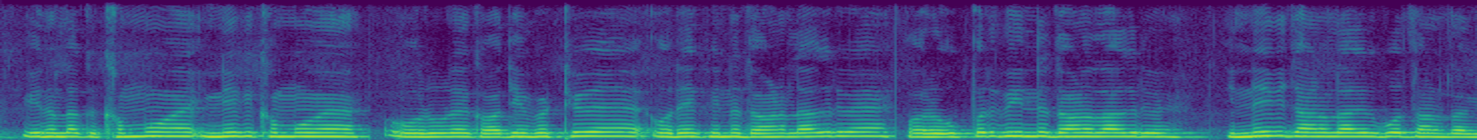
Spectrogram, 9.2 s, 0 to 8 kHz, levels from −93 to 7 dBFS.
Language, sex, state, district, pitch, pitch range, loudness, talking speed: Hindi, male, Rajasthan, Churu, 215 Hz, 205-225 Hz, -10 LUFS, 240 wpm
